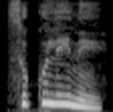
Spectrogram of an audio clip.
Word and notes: ಸ್ಖಳನ: kannada

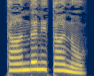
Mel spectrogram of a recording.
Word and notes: ತಂದಾನತಾನ: Kannada

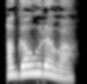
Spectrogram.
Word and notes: ಅಗೌರವ: agaurava

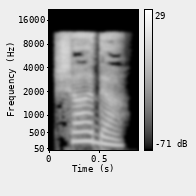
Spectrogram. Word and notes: ಷೋದಾ: Kannada

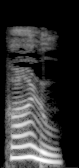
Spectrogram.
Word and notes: ಕಳು: Kannada

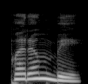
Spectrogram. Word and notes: ಪಾರಂಬೆ: pārambe

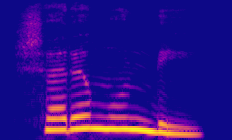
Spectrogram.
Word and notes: ಶರಮುಂಡಿ: śara muṇḍi

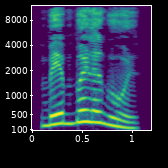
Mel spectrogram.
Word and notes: ಬೆಬ್ಬಳುಗೊಳ್ಳು: bebbaḷugoḷḷu

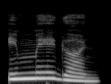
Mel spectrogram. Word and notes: ಇಮ್ಮೆಯ್ಗಾಣ್: Kannada

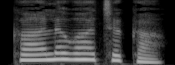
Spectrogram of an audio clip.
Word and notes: ಕಾಲವಾಚಕ: kālavācaka

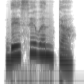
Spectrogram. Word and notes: ದೆಸೆವಂತ: Kannada

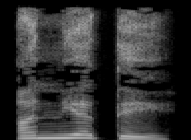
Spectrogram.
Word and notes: ಅನ್ಯಥಾ: Kannada

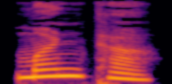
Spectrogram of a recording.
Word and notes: ಮಂಠ: maṇṭha

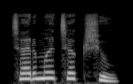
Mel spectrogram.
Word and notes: ಚರ್ಮಚಕ್ಷು: Kannada

